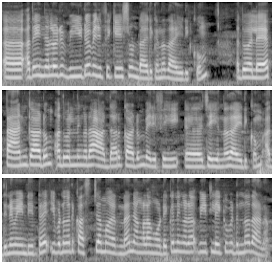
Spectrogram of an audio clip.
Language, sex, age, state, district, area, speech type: Malayalam, female, 18-30, Kerala, Kozhikode, rural, spontaneous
